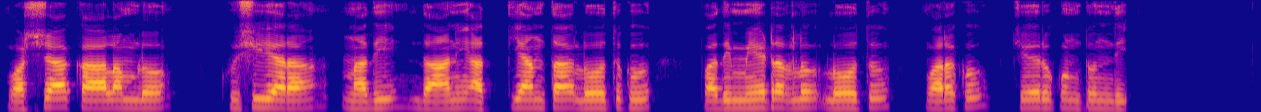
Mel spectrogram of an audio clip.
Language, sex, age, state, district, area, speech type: Telugu, male, 18-30, Andhra Pradesh, Krishna, urban, read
